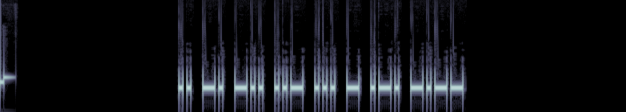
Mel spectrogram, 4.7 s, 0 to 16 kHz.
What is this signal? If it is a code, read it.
Morse code, heard as a keyed tone, about 40 wpm, 700 Hz. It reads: INDUSTRY
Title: Top 501-750 Words 40wpm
